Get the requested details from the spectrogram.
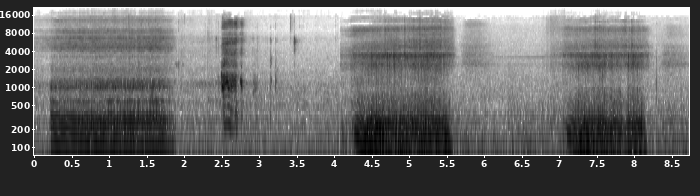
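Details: Three loud, rattling snores about three seconds apart, separated by quiet exhales and a brief click, played to frighten babies: typical adult snoring.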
